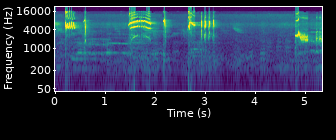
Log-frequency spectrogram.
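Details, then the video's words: Orange-headed thrush song used as a lure to stir other birds into full song: scattered sharp high notes, a ringing arched whistle, a rapid burst of clicks and a final bright slurred phrase, separated by pauses. "pancingan anis merah ini bakalan bikin gacor jika di putarkan"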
